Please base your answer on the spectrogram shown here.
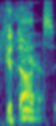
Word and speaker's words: Gadot: It's Gadot. It is. Okay. I'm pretty sure you pronounced the and I T.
